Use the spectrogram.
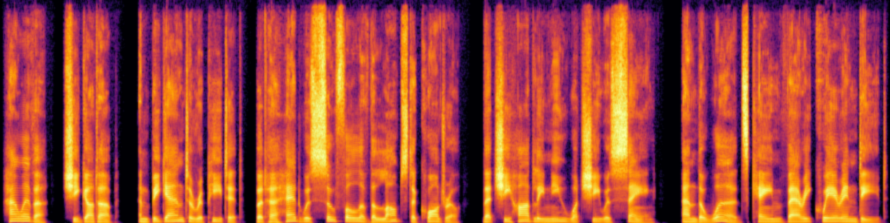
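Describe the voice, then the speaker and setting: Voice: mid-range voice, a little slow, smooth, no echo. Dry, close storybook narrator. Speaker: audiobook narrator.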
